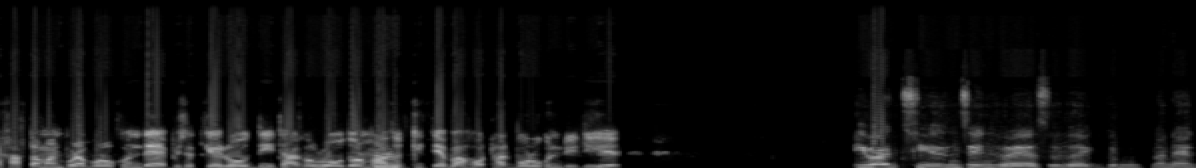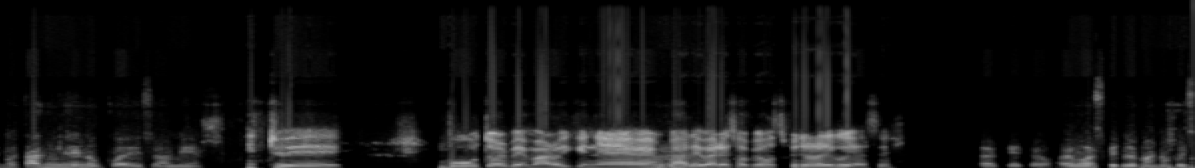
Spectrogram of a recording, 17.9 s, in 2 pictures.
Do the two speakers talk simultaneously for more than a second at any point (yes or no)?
no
